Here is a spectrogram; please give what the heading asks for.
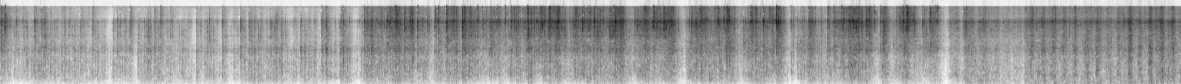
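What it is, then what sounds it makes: Foil chips packet. A sealed, full, air-filled green metallized plastic chips packet is tapped and squeezed with fingertips, crinkling the foil. The result is a dense, bright, crackly crinkle that stays fairly soft for the first few seconds, then grows louder and busier, with brief pauses.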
